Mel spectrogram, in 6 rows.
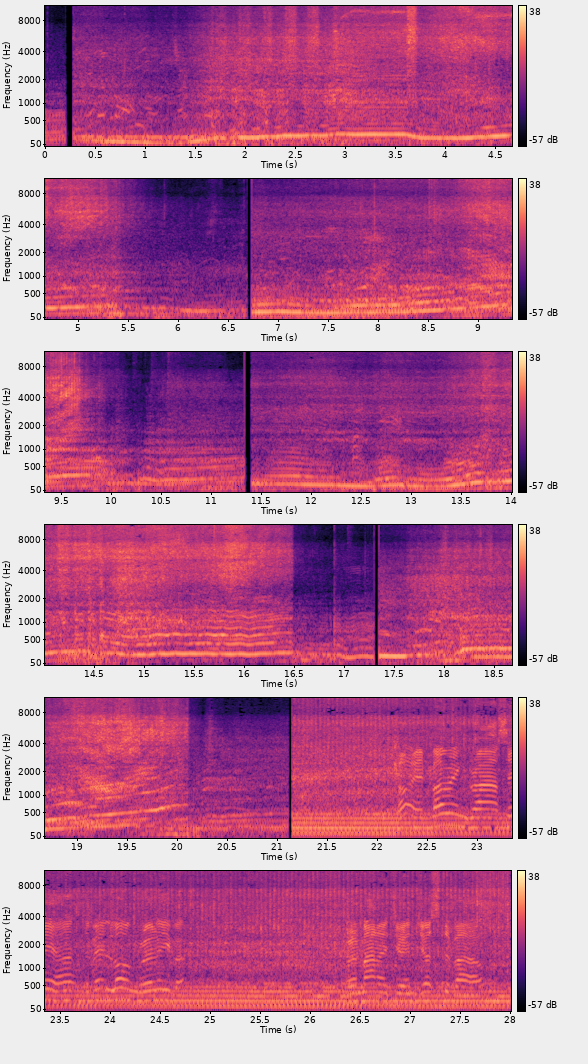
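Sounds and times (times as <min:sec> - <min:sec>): car engines revving up: 0:00.0 - 0:28.0
lawn mower engine running: 0:21.2 - 0:28.0.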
